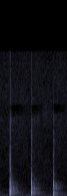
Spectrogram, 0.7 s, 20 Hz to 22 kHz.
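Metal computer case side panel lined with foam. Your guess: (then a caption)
Dampened. Three knocks on a PC case's thick, relatively heavy metal side panel lined with sound-dampening foam, heard as short, dull thuds centered in the low mids around 570 Hz. Each knock dies away almost at once with little ring, so the panel sounds deadened and quite different from a usual panel.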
